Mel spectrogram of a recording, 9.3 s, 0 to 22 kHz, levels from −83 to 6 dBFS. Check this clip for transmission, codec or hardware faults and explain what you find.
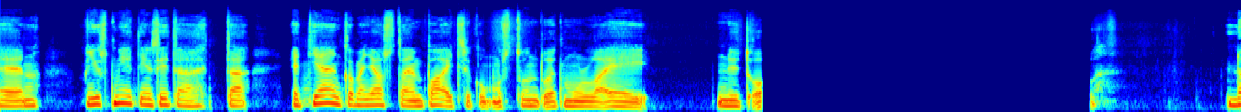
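One fault turns up in the speech. An audio dropout to silence runs from 5.71 s to 8.18 s. The input was likely lost, say a disconnected device or failed link, while writing continued. The speech stops mid-flow into about 2.5 s of dead silence, with no room tone, then resumes.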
